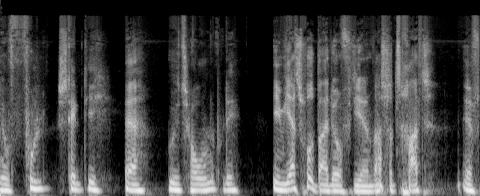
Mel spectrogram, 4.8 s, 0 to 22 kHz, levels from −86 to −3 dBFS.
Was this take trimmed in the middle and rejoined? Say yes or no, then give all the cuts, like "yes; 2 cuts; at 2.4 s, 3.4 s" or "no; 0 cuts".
no; 0 cuts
